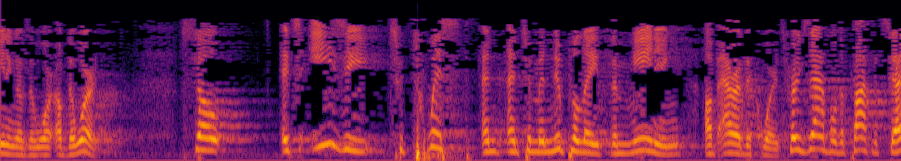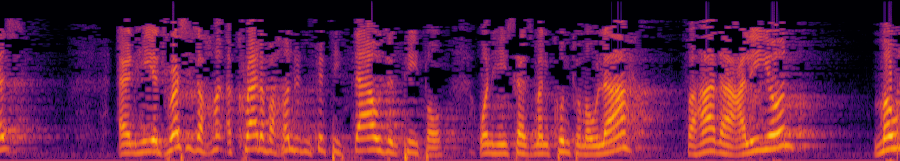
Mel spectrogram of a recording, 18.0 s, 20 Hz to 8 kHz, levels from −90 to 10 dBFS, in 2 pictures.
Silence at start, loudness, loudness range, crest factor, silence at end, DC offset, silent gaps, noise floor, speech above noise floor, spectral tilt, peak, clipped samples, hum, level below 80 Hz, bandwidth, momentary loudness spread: 0 s; -16 LUFS; 5 LU; 16 dB; 0 s; 0.6%; none; -51 dBFS; 35 dB; -8.5 dB/octave; 0 dBFS; under 0.1%; none; -42 dBFS; 5.8 kHz; 12 LU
